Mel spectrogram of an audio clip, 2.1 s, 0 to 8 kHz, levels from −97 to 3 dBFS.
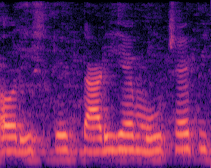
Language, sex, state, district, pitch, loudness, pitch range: Hindi, female, Bihar, Gopalganj, 215 Hz, -27 LUFS, 205-225 Hz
